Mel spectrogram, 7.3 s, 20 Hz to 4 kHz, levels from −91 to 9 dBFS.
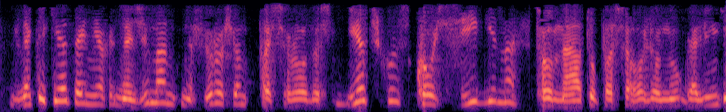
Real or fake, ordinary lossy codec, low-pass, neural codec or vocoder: real; MP3, 24 kbps; 3.6 kHz; none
